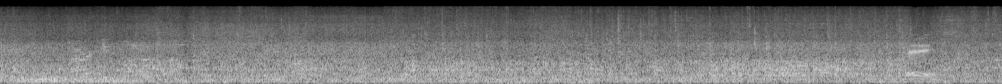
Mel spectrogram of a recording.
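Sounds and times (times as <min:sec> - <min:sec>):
heavy wind-driven rain: 0:00.0 - 0:10.0.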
